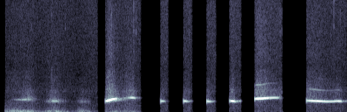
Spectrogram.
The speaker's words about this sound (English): So you can hear my whistling now. I can hear your whistling.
